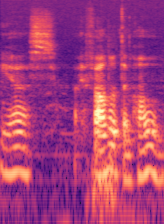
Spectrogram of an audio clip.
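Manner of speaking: soft, eerie, dead-level monotone. A girl thought dead answers a survivor who greets her, in an eerie monotone voice. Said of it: "says in an eerie monotone voice".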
